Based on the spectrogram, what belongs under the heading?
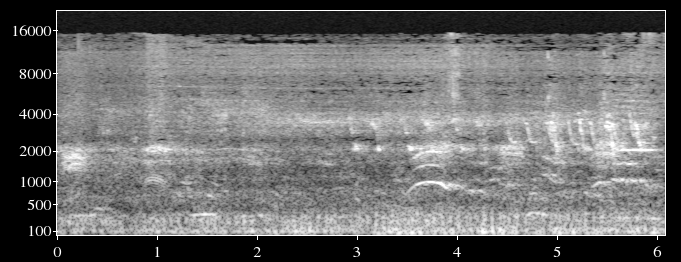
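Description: Birds calling: several short arched calls and a quick run of chattering notes near the end, over a steady low rumble.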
